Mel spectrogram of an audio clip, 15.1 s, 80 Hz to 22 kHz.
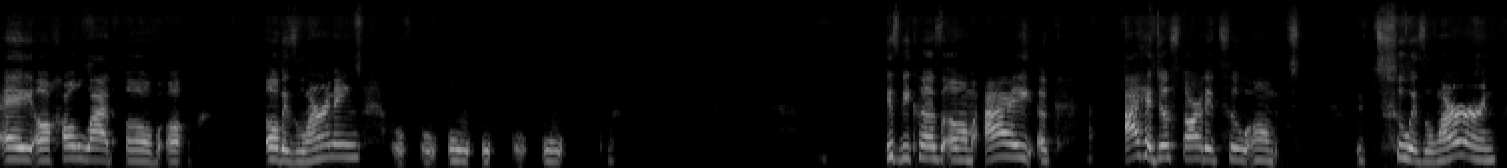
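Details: Adult podcast host with stuttering for about 50 years, including blocks when speaking in groups; has learned tools in speech therapy; stuttering.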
